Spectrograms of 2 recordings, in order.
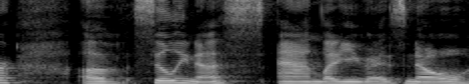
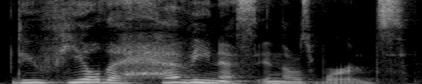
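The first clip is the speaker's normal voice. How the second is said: ordinary talk, nothing marked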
